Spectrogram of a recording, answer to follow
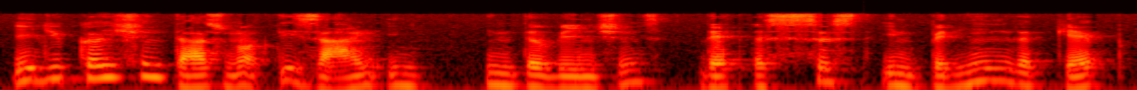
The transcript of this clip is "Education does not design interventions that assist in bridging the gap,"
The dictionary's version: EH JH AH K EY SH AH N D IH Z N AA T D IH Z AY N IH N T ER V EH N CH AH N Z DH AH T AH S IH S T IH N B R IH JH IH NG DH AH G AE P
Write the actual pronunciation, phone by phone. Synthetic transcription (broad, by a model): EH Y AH K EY SH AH N D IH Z N AA T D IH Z AY N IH N T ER V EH N SH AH N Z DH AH T AH S IH S T IH N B EH IH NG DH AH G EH P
